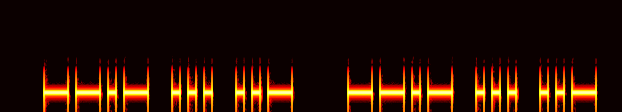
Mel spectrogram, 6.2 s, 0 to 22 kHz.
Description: Morse code, heard as a keyed tone, about 15 wpm, 700 Hz. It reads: QSU QSU
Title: Q-Codes Repeated 3x 15wpm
